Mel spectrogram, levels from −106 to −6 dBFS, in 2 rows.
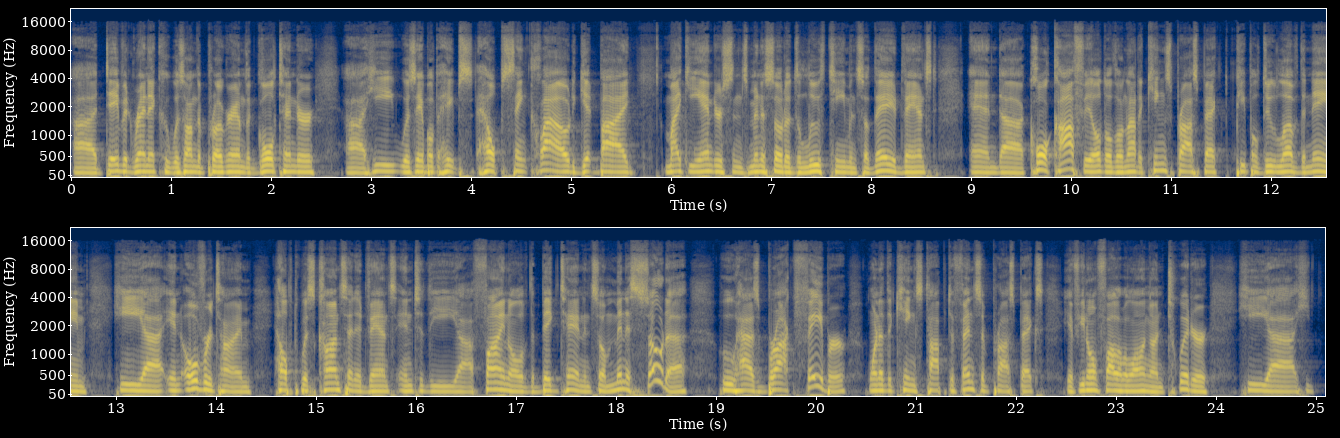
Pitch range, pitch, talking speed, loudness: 120-145 Hz, 130 Hz, 200 wpm, -22 LUFS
